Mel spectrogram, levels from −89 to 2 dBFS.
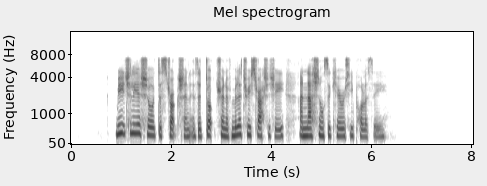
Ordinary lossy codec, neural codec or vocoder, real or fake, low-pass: none; none; real; 7.2 kHz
